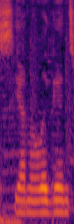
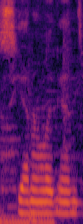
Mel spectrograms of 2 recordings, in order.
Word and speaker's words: Siena Liggins: My name is Sienna Liggins. You can follow me everywhere at Sienna Liggins. That's spelled S-I-E-N-A-L-I-G-G-I-N-S.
